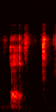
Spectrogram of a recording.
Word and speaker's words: Ik: So, IK, ik. Pronunciation, ik, ik, ik.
